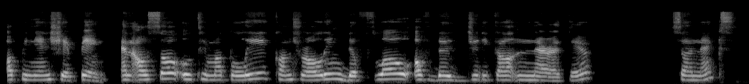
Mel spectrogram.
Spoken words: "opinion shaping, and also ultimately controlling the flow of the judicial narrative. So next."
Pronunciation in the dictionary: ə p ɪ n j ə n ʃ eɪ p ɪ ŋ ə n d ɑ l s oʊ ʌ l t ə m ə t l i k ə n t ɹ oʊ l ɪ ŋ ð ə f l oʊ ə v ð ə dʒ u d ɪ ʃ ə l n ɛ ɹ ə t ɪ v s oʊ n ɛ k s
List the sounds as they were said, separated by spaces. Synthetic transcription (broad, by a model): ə p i n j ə n ʃ eɪ p ɪ ŋ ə n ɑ l s oʊ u l t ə m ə t l i k ə n t ɹ oʊ l ɪ ŋ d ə f l oʊ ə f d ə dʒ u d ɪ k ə l n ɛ ɹ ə t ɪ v s oʊ n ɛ k s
